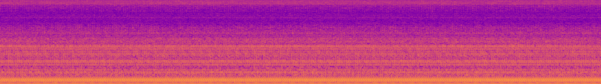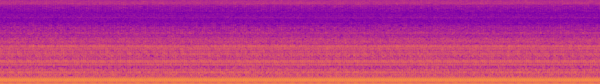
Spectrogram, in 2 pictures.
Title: Nebulizer Sound White Noise for Sleep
